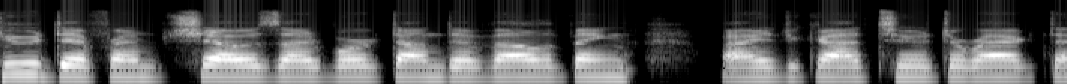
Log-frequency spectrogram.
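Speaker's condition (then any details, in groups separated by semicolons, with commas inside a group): Primary lateral sclerosis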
